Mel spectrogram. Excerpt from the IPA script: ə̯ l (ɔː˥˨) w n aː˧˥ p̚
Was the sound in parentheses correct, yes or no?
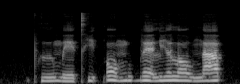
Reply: yes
